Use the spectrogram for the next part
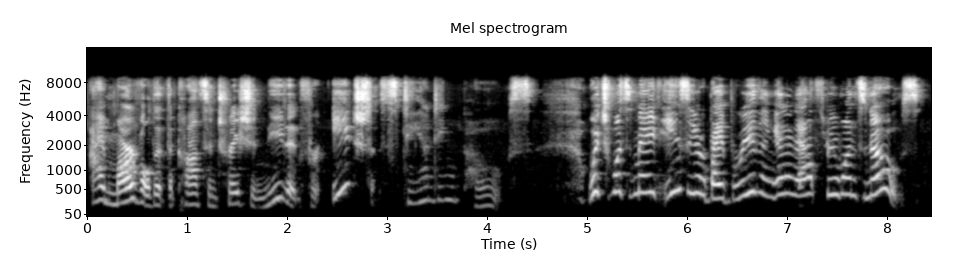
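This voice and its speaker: A woman reading a rhyming picture book aloud to children in an expressive, sing-song manner, with phrases that often end softly. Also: high-pitched, a little slow. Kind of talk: storybook read-aloud for children.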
